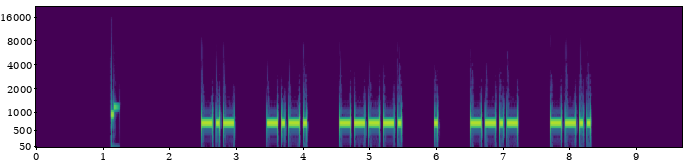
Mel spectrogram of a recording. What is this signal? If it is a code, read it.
Morse code, heard as a keyed tone, about 23 wpm, spaced as for 13 wpm, 700 Hz. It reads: KC9EQZ
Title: USA Call Signs - 3x Character Spacing - 22wpm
